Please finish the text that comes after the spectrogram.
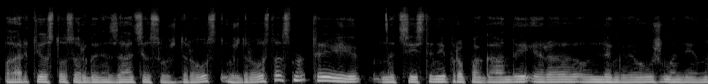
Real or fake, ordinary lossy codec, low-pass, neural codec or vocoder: real; Opus, 24 kbps; 14.4 kHz; none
